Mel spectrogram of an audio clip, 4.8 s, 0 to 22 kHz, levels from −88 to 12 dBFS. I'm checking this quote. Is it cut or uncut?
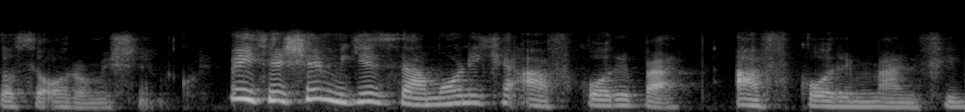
uncut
